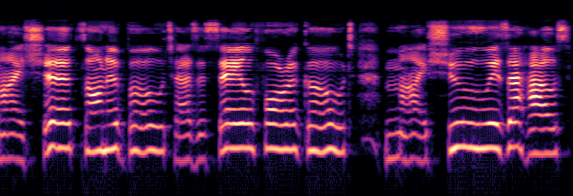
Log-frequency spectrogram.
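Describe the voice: The pitch moves in an ordinary way. It's plain reading aloud.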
